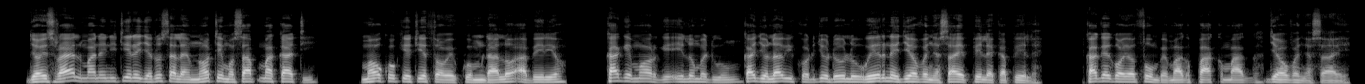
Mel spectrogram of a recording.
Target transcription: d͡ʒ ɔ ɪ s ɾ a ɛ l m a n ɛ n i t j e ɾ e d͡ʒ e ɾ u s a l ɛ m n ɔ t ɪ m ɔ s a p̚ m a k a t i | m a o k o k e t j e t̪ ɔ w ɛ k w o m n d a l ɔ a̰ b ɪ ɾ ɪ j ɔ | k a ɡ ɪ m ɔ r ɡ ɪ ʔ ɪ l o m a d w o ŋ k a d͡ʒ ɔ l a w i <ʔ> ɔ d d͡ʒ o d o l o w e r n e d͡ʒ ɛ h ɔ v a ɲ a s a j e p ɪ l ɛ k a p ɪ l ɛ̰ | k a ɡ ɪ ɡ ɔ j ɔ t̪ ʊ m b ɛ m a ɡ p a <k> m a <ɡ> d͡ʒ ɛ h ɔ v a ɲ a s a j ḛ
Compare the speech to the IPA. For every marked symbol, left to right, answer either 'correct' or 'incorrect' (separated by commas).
incorrect, correct, correct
